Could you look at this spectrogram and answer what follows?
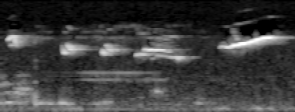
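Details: Caged magpie-robins, a male and a female, duetting in a semi-natural aviary: three or four short descending whistles, then one long, loud rising whistle near the end; quiet murmuring sounds low in the background.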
